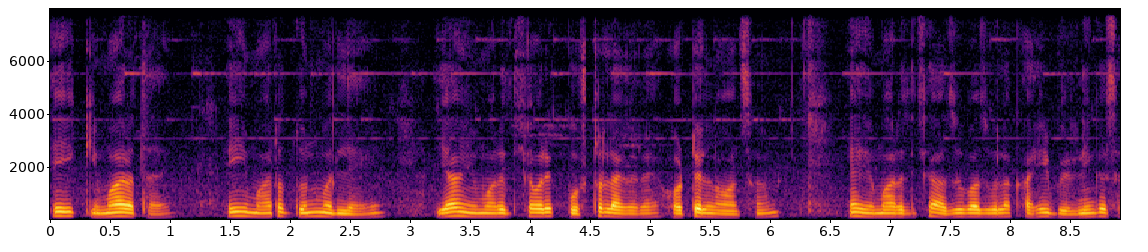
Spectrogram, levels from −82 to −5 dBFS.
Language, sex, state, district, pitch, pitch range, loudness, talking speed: Marathi, male, Maharashtra, Solapur, 130 Hz, 125-145 Hz, -18 LUFS, 140 wpm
